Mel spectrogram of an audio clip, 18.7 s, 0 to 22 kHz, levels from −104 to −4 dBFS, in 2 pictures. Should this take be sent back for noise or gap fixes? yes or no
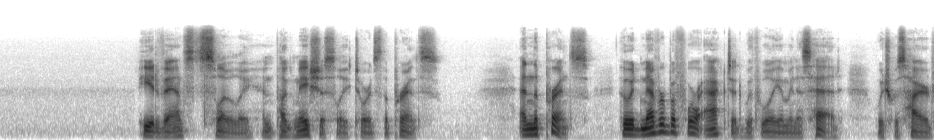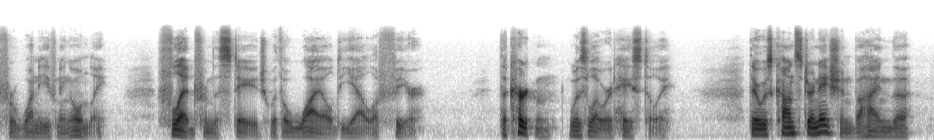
no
